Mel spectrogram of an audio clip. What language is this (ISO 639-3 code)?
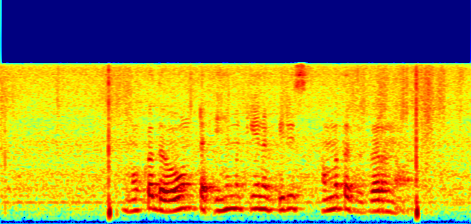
sin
